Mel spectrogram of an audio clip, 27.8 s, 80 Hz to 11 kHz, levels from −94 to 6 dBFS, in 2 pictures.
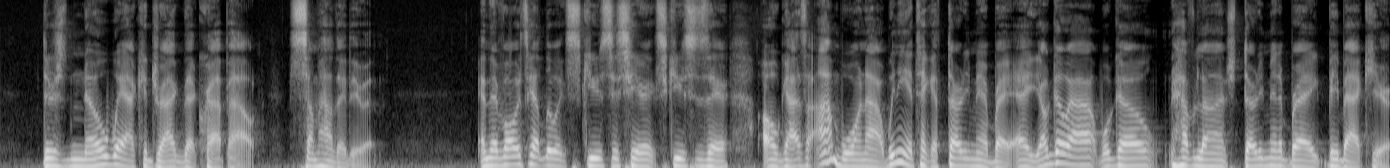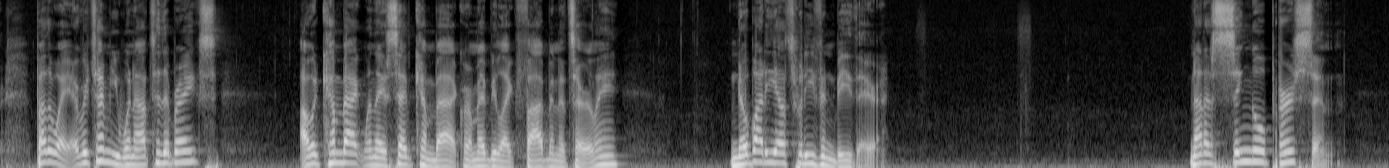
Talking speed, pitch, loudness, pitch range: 185 wpm, 125 Hz, -17 LUFS, 110-150 Hz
